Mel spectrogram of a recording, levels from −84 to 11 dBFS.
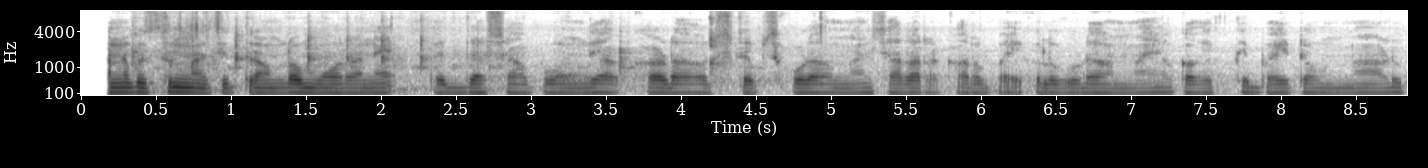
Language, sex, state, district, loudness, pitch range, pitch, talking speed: Telugu, male, Andhra Pradesh, Sri Satya Sai, -21 LUFS, 115-120 Hz, 120 Hz, 135 wpm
